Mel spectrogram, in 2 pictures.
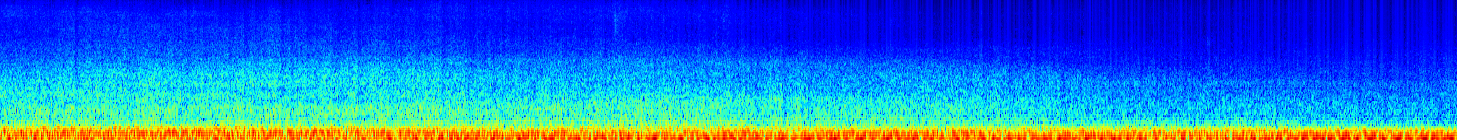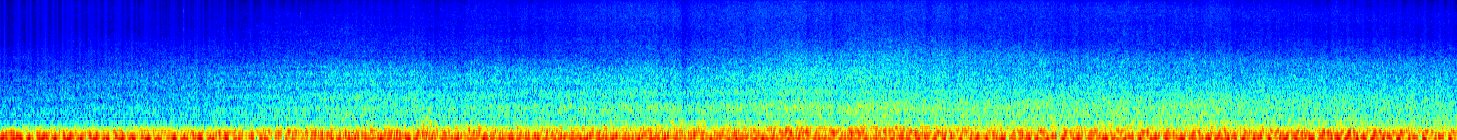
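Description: A ferry's engines running with a steady low hum, several even tones under a rushing noise, heard from the open deck.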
